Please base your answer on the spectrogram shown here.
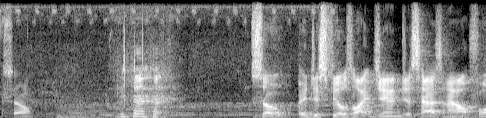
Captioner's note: chuckling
